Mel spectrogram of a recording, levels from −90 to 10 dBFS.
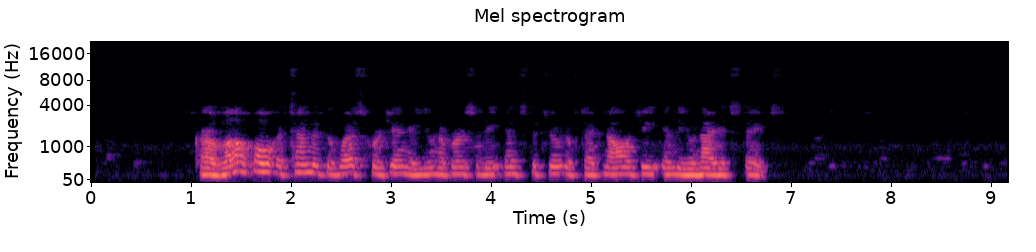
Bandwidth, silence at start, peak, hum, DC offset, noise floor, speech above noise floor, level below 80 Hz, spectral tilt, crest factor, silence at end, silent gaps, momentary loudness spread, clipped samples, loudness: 4 kHz; 1.05 s; -8 dBFS; none; under 0.1%; -74 dBFS; 48 dB; -68 dBFS; -11 dB/octave; 20 dB; 2.45 s; none; 9 LU; under 0.1%; -26 LUFS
